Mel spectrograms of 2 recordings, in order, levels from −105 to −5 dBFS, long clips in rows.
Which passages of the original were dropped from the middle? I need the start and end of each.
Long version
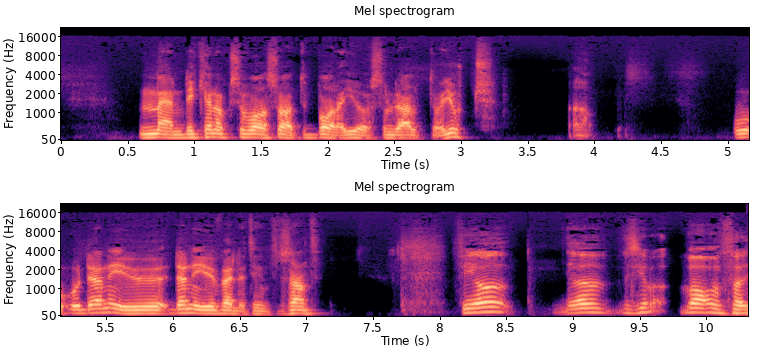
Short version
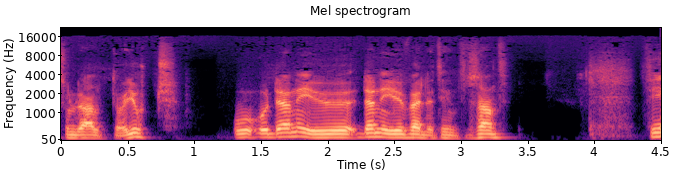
3.5 s to 4.9 s

